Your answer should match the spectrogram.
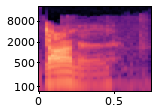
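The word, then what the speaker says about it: döner: And it's pronounced Donner.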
